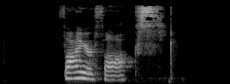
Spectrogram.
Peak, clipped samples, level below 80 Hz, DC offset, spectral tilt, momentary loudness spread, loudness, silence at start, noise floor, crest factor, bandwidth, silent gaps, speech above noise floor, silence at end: -4 dBFS; under 0.1%; -82 dBFS; under 0.1%; -0.5 dB/octave; 12 LU; -20 LUFS; 0.6 s; -80 dBFS; 22 dB; 17 kHz; none; 59 dB; 0.65 s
